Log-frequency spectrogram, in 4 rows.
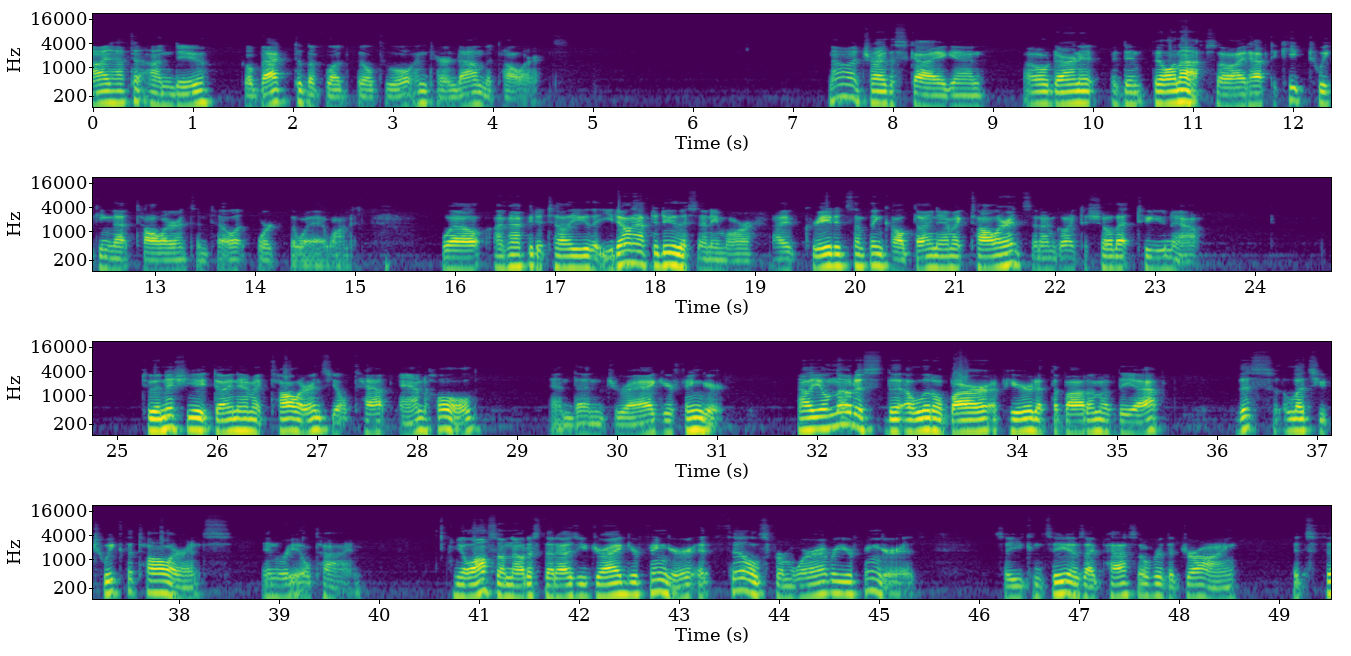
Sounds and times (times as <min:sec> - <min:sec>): Speech: 0:00.0 - 0:04.8, 0:07.4 - 0:15.1, 0:15.9 - 0:23.5, 0:25.2 - 0:28.7, 0:29.3 - 0:31.2, 0:31.8 - 0:35.5, 0:36.2 - 0:39.8, 0:40.6 - 0:45.4, 0:46.2 - 0:49.5.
